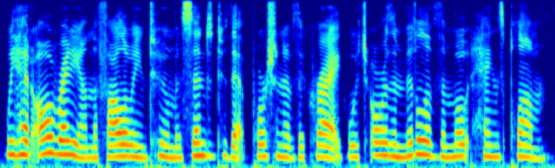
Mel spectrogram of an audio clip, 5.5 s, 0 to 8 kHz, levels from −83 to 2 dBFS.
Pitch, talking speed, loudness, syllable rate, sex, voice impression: 210 Hz, 250 wpm, -19 LUFS, 6.0 syllables/s, female, very feminine, slightly young, adult-like, very thin, slightly tensed, weak, slightly bright, soft, very clear, fluent, slightly raspy, very cute, intellectual, very refreshing, sincere, very calm, very friendly, very reassuring, very unique, elegant, slightly wild, very sweet, lively, kind, slightly sharp, slightly modest, light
